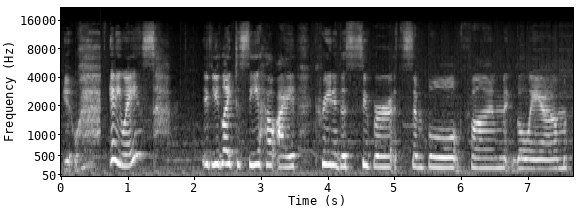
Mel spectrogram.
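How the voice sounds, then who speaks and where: Bubbly girl in her 20s doing a makeup tutorial, kinda nasal w a cold, soft music in the background. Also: fairly high pitch, takes it slowly, low-quality recording. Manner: chatty and upbeat, lots of "like" and "super". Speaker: beauty vlogger. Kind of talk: casual makeup tutorial chat. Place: small room at home with a sparkly backdrop.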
